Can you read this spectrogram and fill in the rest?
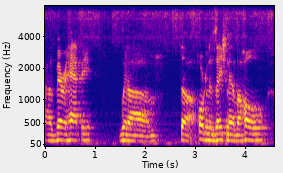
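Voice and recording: With audible room echo, a man speaks at a medium pitch, his voice showing little pitch movement.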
